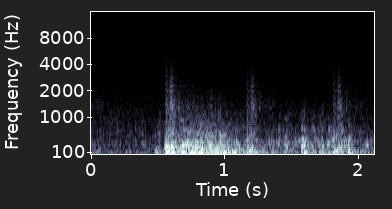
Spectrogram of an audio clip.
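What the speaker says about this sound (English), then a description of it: "There was thunder and lightning, and the rain poured down in torrents." Cartoon storm thunder rumbles loud and close, with deep rolling booms and a few sharp cracks spaced through, a steady rain-like wash beneath.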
